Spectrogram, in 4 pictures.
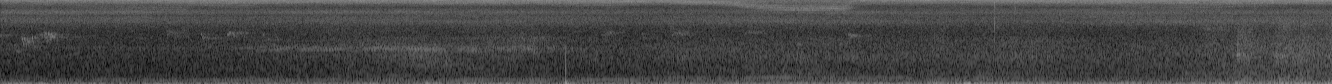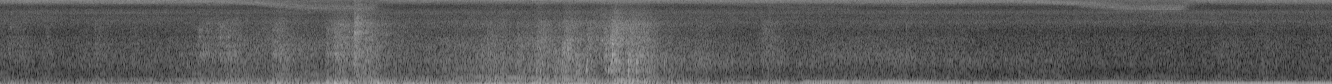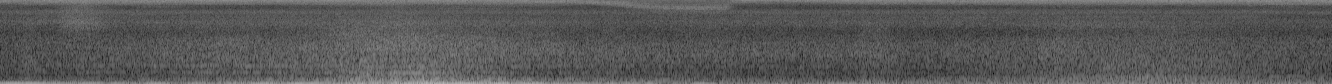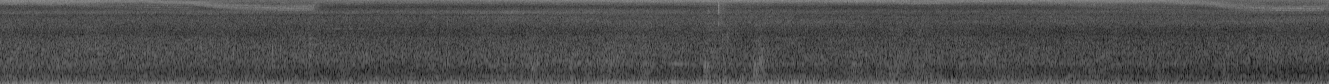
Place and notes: Guishan Station, Yilan County - Outside the station
Outside the station, Birdsong, Very hot weather, Traffic Sound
